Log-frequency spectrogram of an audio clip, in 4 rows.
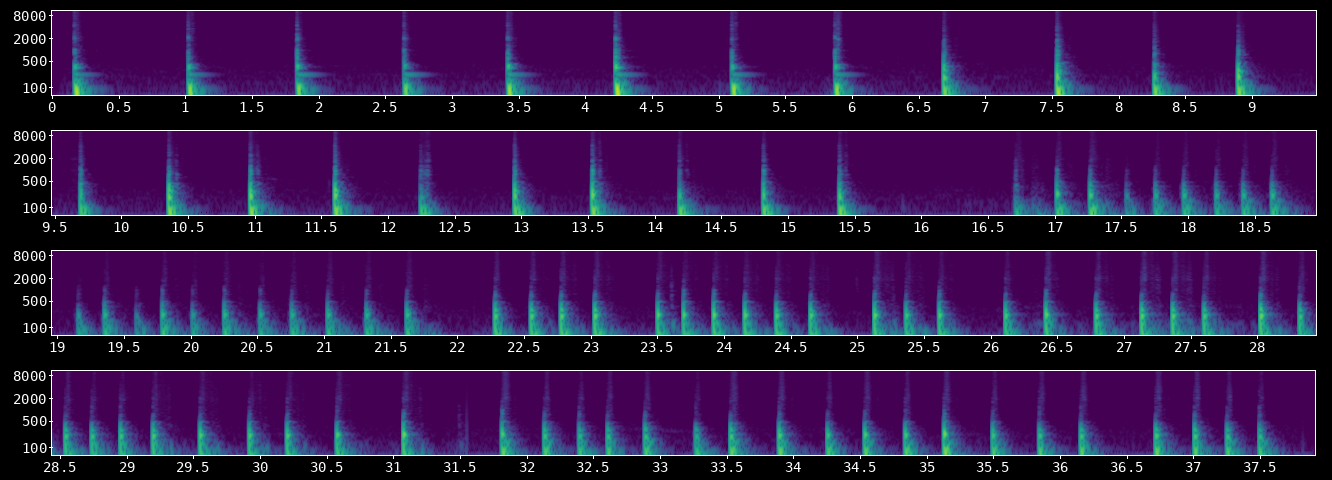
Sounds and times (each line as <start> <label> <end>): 0.2 hitting a small cardboard box with my hands 2.1
2.7 hitting a small cardboard box with my hands 4.5
5.9 hitting a small cardboard box with my hands 6.9
7.6 hitting a small cardboard box with my hands 15.6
